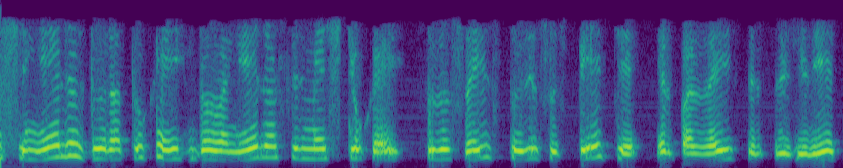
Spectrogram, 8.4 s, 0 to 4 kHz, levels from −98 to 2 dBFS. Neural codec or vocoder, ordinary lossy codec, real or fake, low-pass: none; MP3, 32 kbps; real; 3.6 kHz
